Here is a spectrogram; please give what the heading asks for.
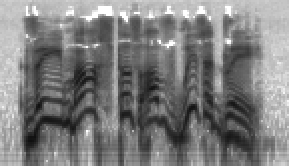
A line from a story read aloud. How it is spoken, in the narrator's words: said the voice haughtily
